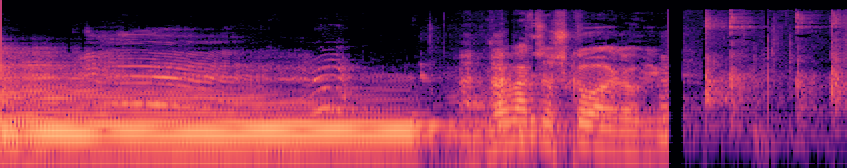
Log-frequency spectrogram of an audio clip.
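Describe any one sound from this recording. An electric guitar plays loud ringing chords.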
